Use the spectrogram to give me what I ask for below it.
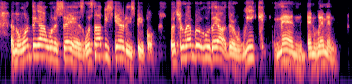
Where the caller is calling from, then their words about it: Florida, United States; from Florida, brother.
